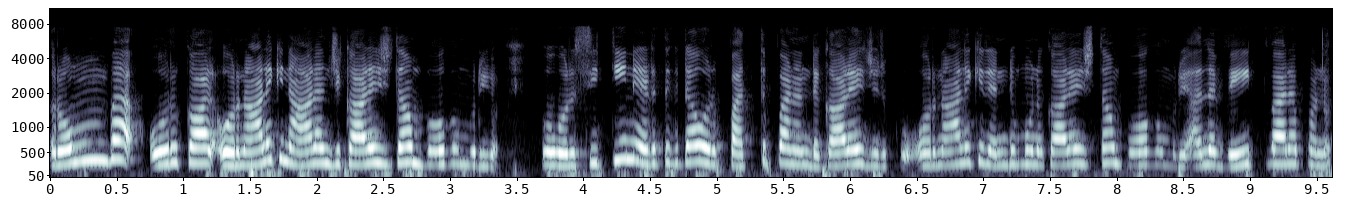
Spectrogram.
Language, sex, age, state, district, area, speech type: Tamil, female, 18-30, Tamil Nadu, Tiruchirappalli, rural, spontaneous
